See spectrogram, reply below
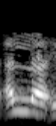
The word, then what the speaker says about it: أن لا: فأنت الآن تقول ألا إله إلا الله، أشهد ألا إله إلا الله، وتكتب أن لا إله، فالكتابة صارت خلاف النطق.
